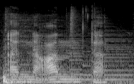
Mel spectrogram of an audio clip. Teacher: Bagian yang pertama, pangkal tenggorokan atau aqsal halaq.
